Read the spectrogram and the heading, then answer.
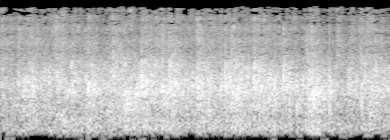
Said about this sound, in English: Give the Lord a good clap off this morning. Would you do that? Come on.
